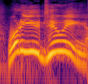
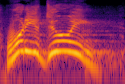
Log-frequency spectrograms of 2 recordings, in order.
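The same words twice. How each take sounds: First: High-pitched, louder mock British policeman; hammed-up British officer, swooping up high; botched British accent. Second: High, stretched mock British policeman; hammed-up British officer's demand; botched British accent. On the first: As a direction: demand it in a badly faked British accent. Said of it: "I'm not gonna try to do any kind of British accent here". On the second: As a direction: put on a badly faked British accent, pitched way up. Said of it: "I don't know what that accent was".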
